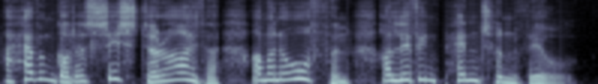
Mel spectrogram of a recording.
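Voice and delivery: put-on very high, pleading boy's voice; greatly alarmed. A narrator's reading. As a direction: protest desperately, voice pitched high. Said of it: "greatly alarmed".

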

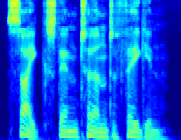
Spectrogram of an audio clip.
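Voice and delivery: plain reading voice

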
